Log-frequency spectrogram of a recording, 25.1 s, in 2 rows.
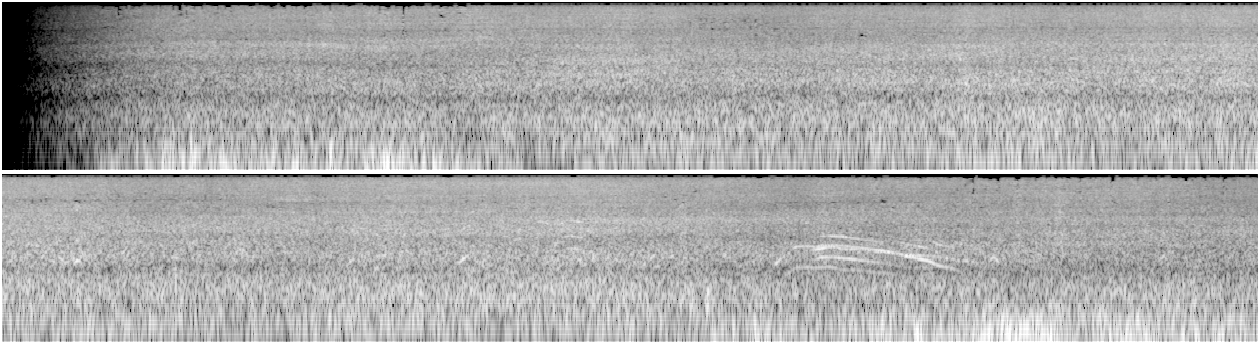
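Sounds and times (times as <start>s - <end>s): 
ocean waves on beach: 0.2s - 25.1s
distant background noise of human voices: 14.8s - 24.3s.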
